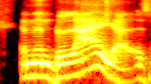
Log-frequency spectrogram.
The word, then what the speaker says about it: Blaye: the times of the romans right and then blaire is how you pronounce this blaire and i know uh liz likes to talk a little bit about blaia as well and all and this is a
